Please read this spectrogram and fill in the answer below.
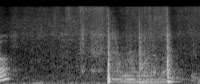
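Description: Garden hose spray nozzle spraying water onto a car, a steady hiss, with two sharp clicks and a low hum coming in about a second in.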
